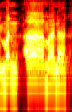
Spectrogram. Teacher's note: حمزہ اظہار کے حرفوں میں سے ہے، تو یہاں پر اظہار کریں گے، نون کو صاف صاف پڑھیں گے۔ من آمن، من اس طریقے سے غنہ نہیں کریں گے۔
